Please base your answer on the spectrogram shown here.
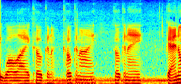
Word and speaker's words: kokanee: trout bass crappie walleye coconut coke and I kokanee okay I know how to pronounce that fish I'm just not doing it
